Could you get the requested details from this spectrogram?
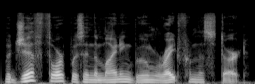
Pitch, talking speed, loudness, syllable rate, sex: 110 Hz, 280 wpm, -18 LUFS, 5.8 syllables/s, male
